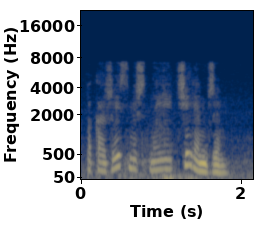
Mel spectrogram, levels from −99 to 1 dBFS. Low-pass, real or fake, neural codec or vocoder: 7.2 kHz; real; none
